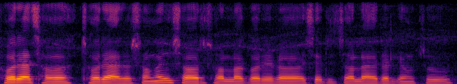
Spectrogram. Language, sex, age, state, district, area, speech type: Nepali, female, 60+, West Bengal, Kalimpong, rural, spontaneous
